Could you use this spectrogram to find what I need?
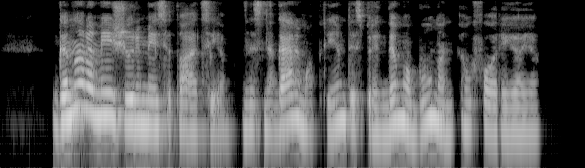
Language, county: Lithuanian, Tauragė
